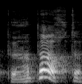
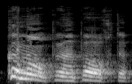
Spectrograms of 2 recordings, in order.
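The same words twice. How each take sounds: First: Low, matter-of-fact dismissal; serious dismissal. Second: Loud, incredulous echo; indignant astonishment. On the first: Glenarvan dismissing which Indies, very serious. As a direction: wave the point away in earnest. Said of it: "avec le plus grand sérieux". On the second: Paganel protesting at Glenarvan's remark, indignant astonishment. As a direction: throw the words back in protest. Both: A narrator's reading.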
